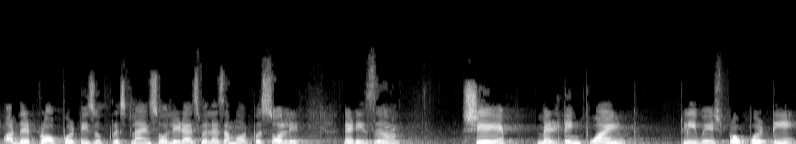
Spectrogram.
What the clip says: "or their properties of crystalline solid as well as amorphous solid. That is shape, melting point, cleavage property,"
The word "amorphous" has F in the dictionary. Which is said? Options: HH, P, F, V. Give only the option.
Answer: P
